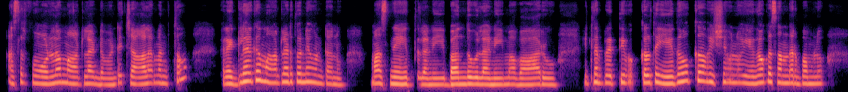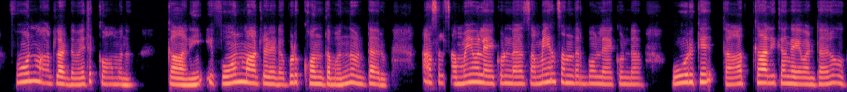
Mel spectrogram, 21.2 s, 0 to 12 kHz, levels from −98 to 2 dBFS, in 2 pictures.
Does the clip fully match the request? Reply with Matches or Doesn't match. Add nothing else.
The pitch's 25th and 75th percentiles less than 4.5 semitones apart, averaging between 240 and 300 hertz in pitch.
Doesn't match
